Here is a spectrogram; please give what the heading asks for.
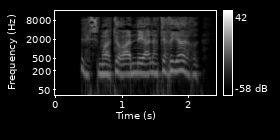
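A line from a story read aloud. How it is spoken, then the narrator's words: Pleading. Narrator (French): dit-elle d'un ton implorant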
